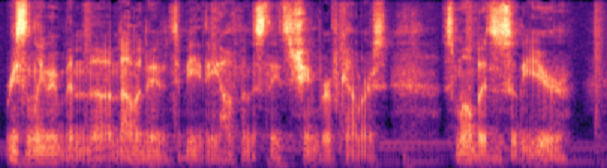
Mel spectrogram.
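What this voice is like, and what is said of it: Slightly raspy voice. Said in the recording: “I'm a little raspy”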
